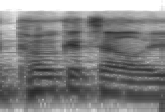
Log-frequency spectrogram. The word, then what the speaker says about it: Pocatello: I spell I pronounce that right, correct? Uh, Pocatello, yes. Pocatello, Idaho.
